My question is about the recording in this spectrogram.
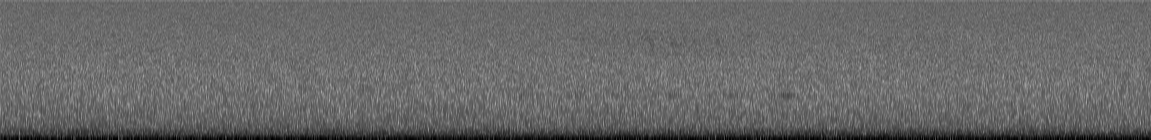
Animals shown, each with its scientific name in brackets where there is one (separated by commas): Ovenbird (Seiurus aurocapilla)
